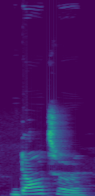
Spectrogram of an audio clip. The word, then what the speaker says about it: daughter: Daughter. Daughter. Cái chữ AU này được phát âm là âm O dài.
